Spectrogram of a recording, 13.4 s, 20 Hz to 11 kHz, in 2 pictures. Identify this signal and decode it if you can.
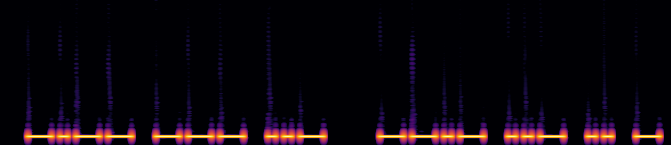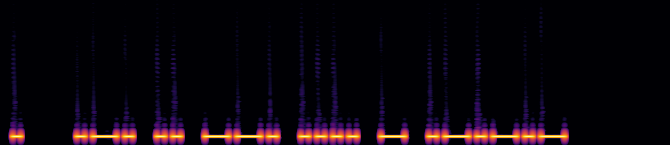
Morse code, heard as a keyed tone, about 15 wpm, 700 Hz. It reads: YOU QUITE RIGHT.
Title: Sentences from Top 1000 Words - Review Part 2 - 15wpm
